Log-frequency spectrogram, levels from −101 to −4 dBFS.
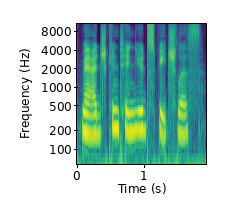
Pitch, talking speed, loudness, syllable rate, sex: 190 Hz, 90 wpm, -16 LUFS, 4.0 syllables/s, female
